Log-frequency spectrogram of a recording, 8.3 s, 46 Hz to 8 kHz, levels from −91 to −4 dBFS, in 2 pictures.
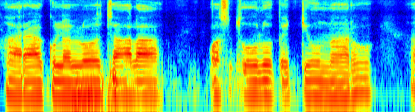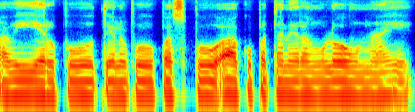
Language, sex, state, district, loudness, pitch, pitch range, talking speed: Telugu, male, Telangana, Hyderabad, -17 LUFS, 95 Hz, 95-100 Hz, 95 wpm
